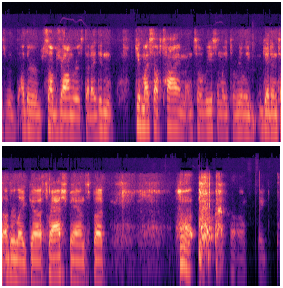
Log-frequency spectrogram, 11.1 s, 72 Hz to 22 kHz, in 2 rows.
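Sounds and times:
speech: 0:00.0 - 0:08.2, 0:09.1 - 0:10.0
person coughing: 0:09.1 - 0:10.4.

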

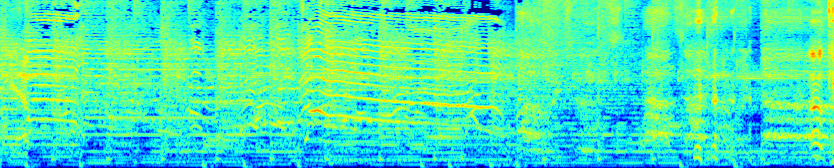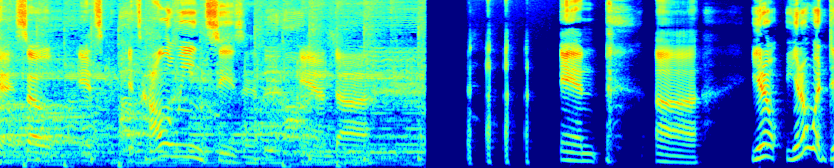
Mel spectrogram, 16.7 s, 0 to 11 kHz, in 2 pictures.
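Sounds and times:
loud sustained scream: 0:00.0 - 0:01.2, 0:01.8 - 0:05.3
dense driving music with thick instruments: 0:00.0 - 0:12.5
raw shouted vocals: 0:00.0 - 0:12.6
laughter: 0:06.5 - 0:08.5, 0:13.0 - 0:13.6
speech: 0:07.0 - 0:07.5, 0:08.2 - 0:12.3, 0:14.0 - 0:16.6.

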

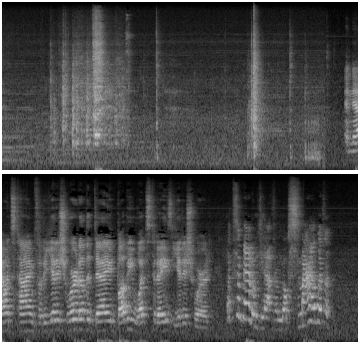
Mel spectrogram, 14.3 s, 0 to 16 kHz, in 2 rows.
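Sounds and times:
pan of liver clattering and scraping into a broiler: 0:01.0 - 0:02.7
speech: 0:07.0 - 0:13.8.

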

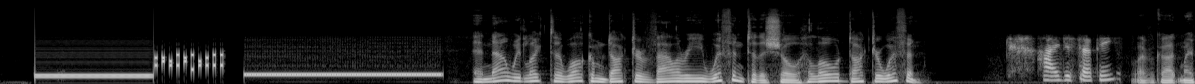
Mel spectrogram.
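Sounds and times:
steady telephone dial tone: 0:00.4 - 0:04.4
speech: 0:04.7 - 0:09.3, 0:10.4 - 0:11.9.

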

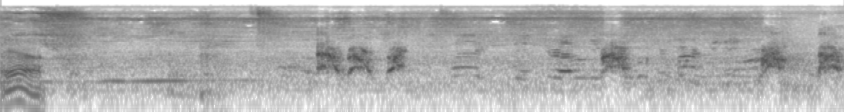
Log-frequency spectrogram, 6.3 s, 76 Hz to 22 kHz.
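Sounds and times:
steady hissing noise: 0:00.0 - 0:06.3
dog barking: 0:02.4 - 0:03.1, 0:04.5 - 0:04.8, 0:05.7 - 0:06.3
speech: 0:04.2 - 0:06.3.

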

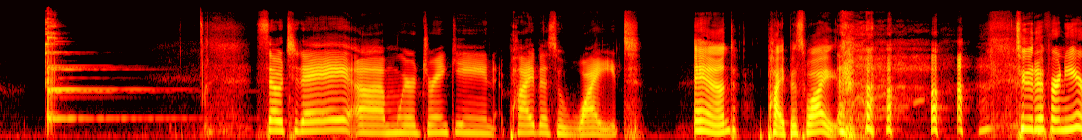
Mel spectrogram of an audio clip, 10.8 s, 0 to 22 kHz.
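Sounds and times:
wine glasses clinking in a toast: 0:00.5 - 0:02.1
speech: 0:02.0 - 0:06.5, 0:07.2 - 0:10.8.

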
